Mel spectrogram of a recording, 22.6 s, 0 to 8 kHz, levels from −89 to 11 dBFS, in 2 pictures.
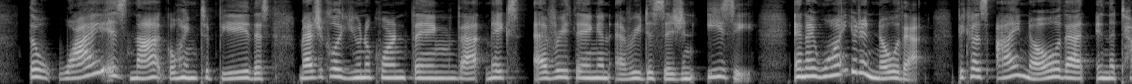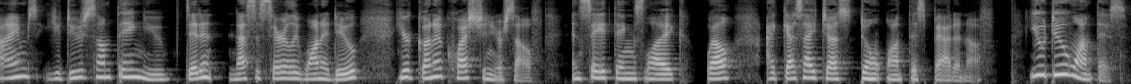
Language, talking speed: English, 170 wpm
